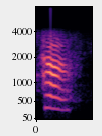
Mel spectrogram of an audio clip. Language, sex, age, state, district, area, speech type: Marathi, female, 18-30, Maharashtra, Kolhapur, urban, conversation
